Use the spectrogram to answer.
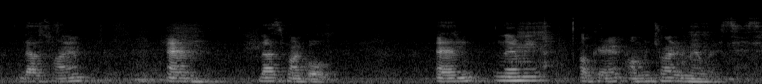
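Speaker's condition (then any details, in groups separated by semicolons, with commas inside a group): Traumatic brain injury; ataxia affecting balance, past powered wheelchair use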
